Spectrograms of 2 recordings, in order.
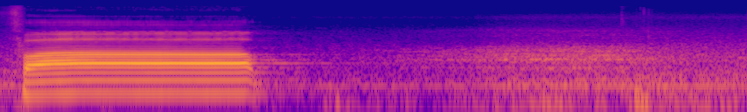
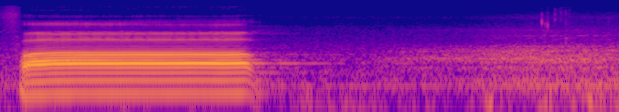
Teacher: اوپر کے دانتوں کے کنارے اور نچلے ہونٹ کے تر حصہ سے ادا ہوتا ہے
